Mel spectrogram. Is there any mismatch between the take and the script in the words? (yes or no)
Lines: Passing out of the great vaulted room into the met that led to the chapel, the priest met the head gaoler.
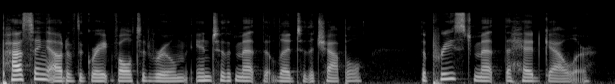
no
